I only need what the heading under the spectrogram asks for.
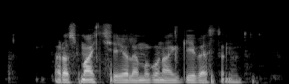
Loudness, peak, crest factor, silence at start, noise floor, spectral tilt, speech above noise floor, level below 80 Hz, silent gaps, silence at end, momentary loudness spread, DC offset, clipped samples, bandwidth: -23 LUFS; -2 dBFS; 22 dB; 0.55 s; -54 dBFS; -6.5 dB/octave; 31 dB; -54 dBFS; none; 0.5 s; 12 LU; under 0.1%; under 0.1%; 7.2 kHz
